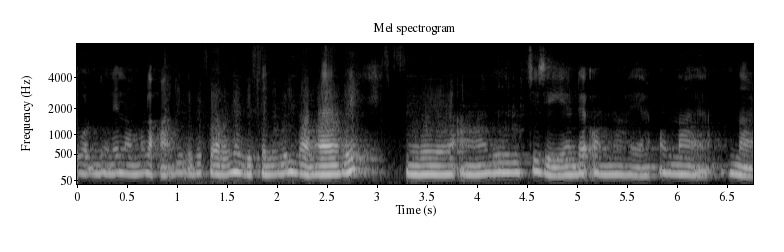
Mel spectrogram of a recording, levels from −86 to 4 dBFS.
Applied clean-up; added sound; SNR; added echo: neural separator model SepFormer DNS4.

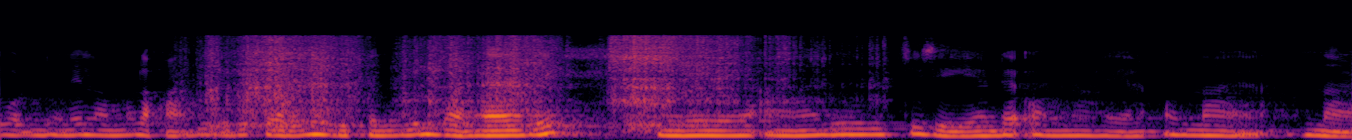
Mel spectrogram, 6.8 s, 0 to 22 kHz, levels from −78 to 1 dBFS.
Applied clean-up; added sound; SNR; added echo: none; Glass; 8 dB; reverberation time 0.9 s.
